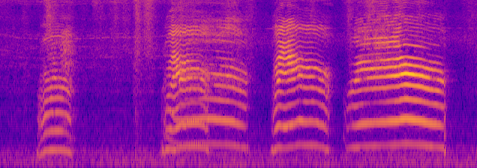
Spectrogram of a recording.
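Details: A cat begs for food because it is hungry, giving one short meow then three long drawn-out, bright, strongly harmonic meows lasting up to a second and a half each.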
